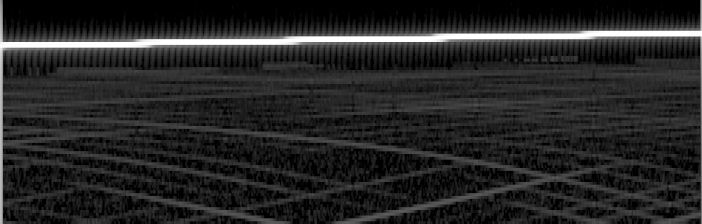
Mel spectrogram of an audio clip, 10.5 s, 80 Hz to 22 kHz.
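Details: Steady very high pure tone gliding upward, part of a frequency sweep for a self hearing test over headphones; typical upper limit of hearing is 11-16 kHz depending on age, so many adults hear it faintly or not at all.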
